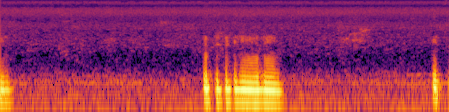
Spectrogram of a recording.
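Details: Cat snoring while sleeping hard: one low, rattling snore between quiet breaths, a normal sound of deep sleep.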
